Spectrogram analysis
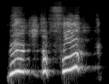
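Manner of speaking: very high incredulous squeal; squeaky, hammed-up bafflement; mock disbelief. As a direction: act out being floored, pitch shooting up. Acted reaction to the insult.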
